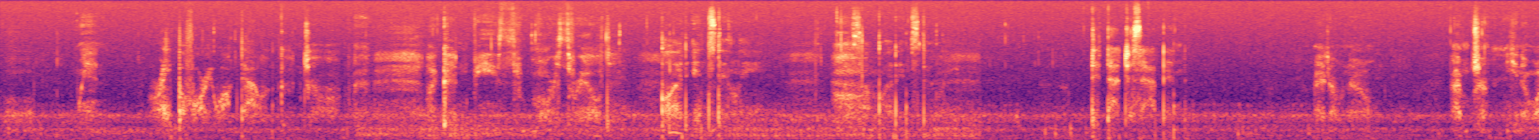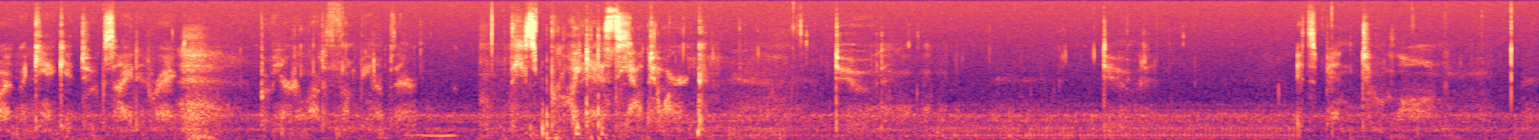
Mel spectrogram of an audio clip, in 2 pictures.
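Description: A man whispering, quietly talking in short phrases.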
